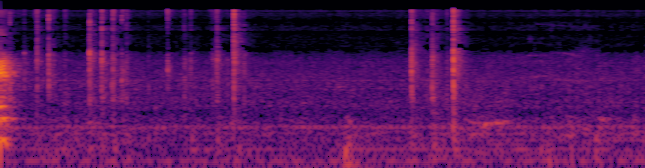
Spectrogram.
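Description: Computer keyboard being typed on: short, irregular clusters of key clicks with pauses between them.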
